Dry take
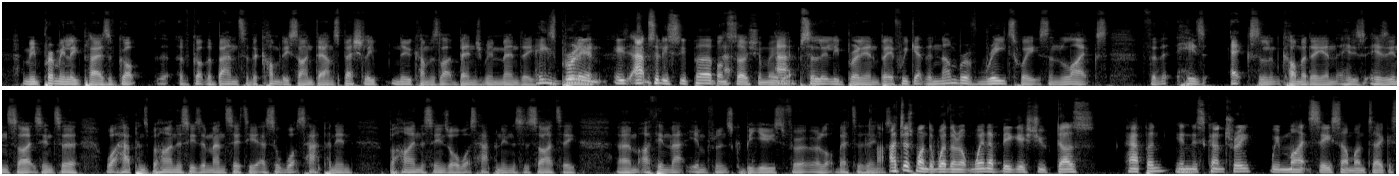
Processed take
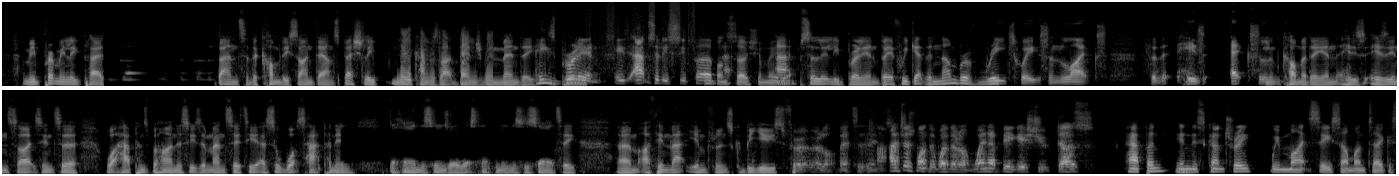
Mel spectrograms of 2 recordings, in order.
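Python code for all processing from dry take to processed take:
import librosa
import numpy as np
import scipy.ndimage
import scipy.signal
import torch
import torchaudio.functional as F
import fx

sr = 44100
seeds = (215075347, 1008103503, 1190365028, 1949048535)

y = fx.chain(x, sr, fx.highpass(hz=350.0, slope=24),
    fx.octave_resonator(note='D#', decay_s=0.3), at=(1.01, 2.13))
y = fx.chain(y, sr, fx.lowpass(hz=5100.0, slope=12),
    fx.doppler_dist(depth_ms=0.82), at=(3.95, 4.91))
y = fx.chain(y, sr, fx.crossing_spikes(level_db=-22.5),
    fx.highpass(hz=400.0, slope=12),
    fx.high_shelf(hz=5800.0, db=-6.5), at=(5.84, 7.03))
y = fx.chain(y, sr, fx.highpass(hz=270.0, slope=12),
    fx.peak_eq(hz=5600.0, db=-3.5, octaves=0.76),
    fx.resample_linear(factor=4), at=(9.96, 12.64))
y = fx.chain(y, sr, fx.cheby1_bandstop(low_hz=580.0, high_hz=3700.0, order=5),
    fx.doubler(ms=36.0, db=-14.0),
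    fx.band_squash(depth_pct=40), at=(17.33, 19.48))
y = fx.chain(y, sr, fx.highpass(hz=520.0, slope=6),
    fx.comb(ms=6.2, depth=0.47),
    fx.detune_double(cents=51), at=(21.88, 24.78))
y = scipy.signal.sosfilt(scipy.signal.butter(2, 120.0, 'highpass', fs=sr, output='sos'), y)
y = fx.peak_eq(y, sr, hz=910.0, db=4.5, octaves=1.7)
y = fx.rider(y, sr, range_db=5, speed_s=0.5)
y = F.gain(torch.from_numpy(y), -7.0).numpy()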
